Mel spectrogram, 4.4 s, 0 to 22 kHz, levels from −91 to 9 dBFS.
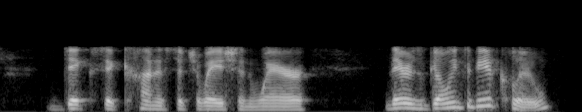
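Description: From 2.98 to 4.14 s there is an AMR rate drop on this narrowband mobile speech. The codec switches to fewer bits per frame. The speech turns rougher and more synthetic. The sound fits a step from 12.2 to 5.9 kbps. The band stays capped at 4 kHz, with no gap.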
